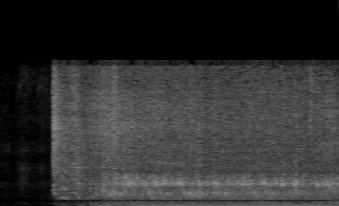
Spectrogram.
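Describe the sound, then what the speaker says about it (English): A Kubota diesel engine on a Moffett piggyback forklift cranks briefly and then catches, settling into a loud, steady idle with a low rumble inside a shop. "So you got your Kubota engine coming to life."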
